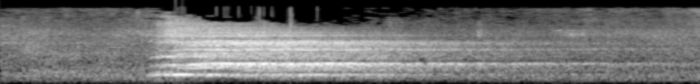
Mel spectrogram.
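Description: A young man gives a sharp shout that echoes through a large hall.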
